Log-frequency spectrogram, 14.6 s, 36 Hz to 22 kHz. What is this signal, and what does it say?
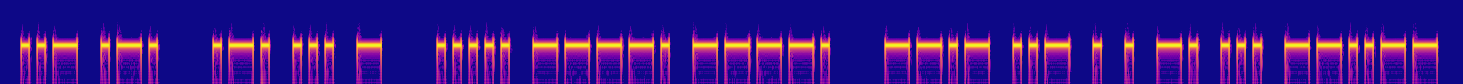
Morse code, heard as a keyed tone, about 15 wpm, 700 Hz. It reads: UR RST 599 QUEENS,
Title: Practice QSO - Exchange 1 - Beginning - 15wpm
